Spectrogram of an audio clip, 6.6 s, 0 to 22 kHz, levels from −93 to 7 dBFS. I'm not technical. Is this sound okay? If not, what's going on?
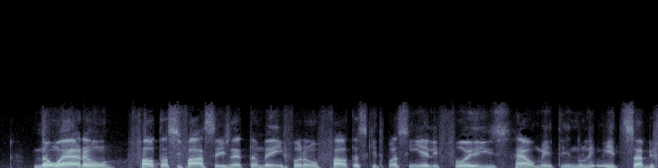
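Yes, nothing stood out as a problem when I listened to this speech recording.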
